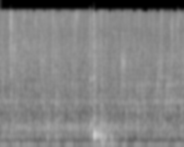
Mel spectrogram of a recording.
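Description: Onions and ginger-garlic paste sizzling steadily in hot oil in an aluminium pressure cooker. A single sharp knock, the loudest sound, comes about a second and a quarter in, as a utensil or container touches the pot.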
